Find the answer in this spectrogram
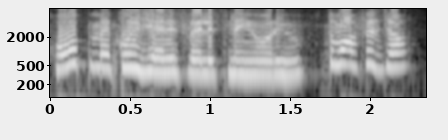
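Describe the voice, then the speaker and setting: A high-voiced performer voicing a proud, stubborn, lovesick elder sister in a fan dub drama, speaking sharply and dismissively. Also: female voice, lively intonation, fast, no echo, studio quality. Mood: defensive.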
